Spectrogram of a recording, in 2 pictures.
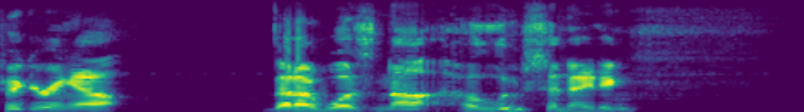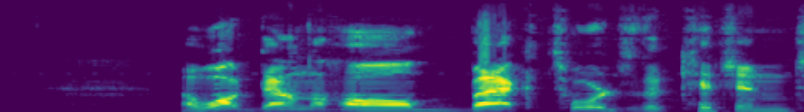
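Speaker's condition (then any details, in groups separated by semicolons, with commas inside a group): No condition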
